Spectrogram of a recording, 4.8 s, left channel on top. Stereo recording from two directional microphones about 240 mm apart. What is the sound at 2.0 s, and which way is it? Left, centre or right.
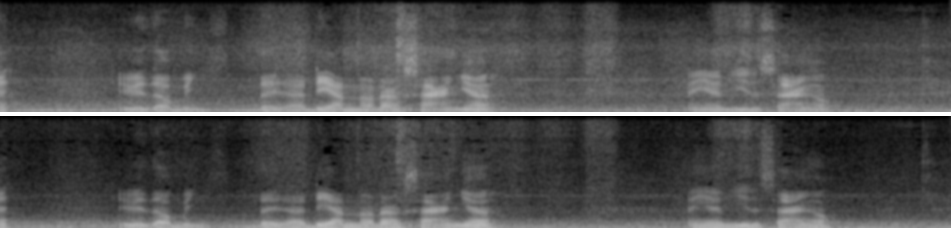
Speech, centre.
